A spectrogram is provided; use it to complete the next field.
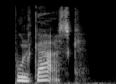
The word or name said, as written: BULGARSKE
